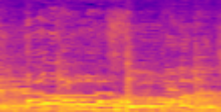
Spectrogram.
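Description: Live pop concert music: a female singer's lead vocal carries a wavering, ornamented melodic run over the band, coming in just after the start.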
